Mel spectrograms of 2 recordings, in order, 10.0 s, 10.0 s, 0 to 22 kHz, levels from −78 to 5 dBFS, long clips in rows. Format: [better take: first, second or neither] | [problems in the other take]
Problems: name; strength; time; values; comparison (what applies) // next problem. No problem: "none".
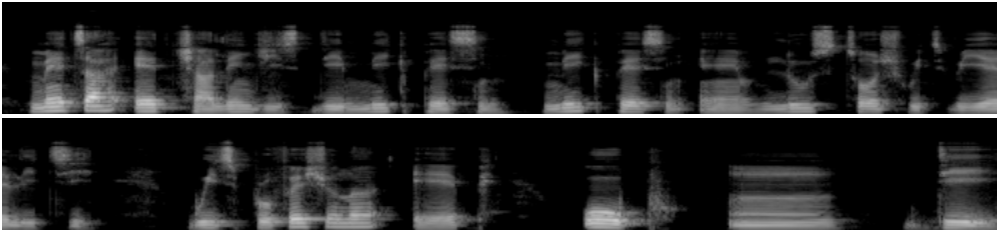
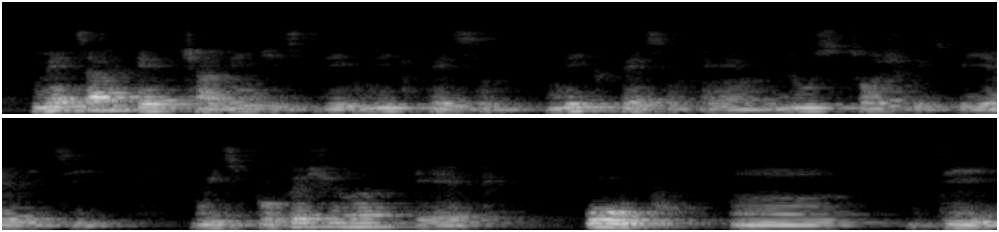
first | room echo; dies away in 0.9 s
